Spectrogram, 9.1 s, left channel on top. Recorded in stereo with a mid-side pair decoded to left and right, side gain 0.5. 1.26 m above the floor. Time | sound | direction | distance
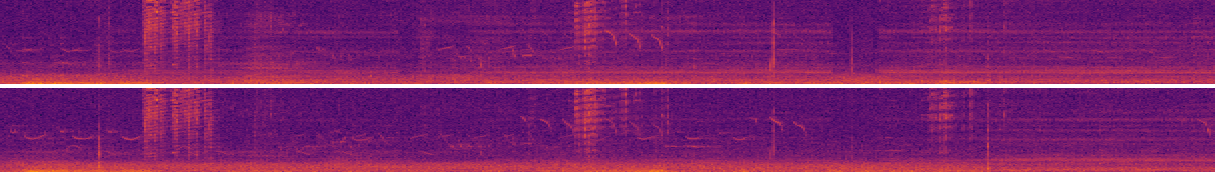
1.1 | keys jangling | 10° left | ?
